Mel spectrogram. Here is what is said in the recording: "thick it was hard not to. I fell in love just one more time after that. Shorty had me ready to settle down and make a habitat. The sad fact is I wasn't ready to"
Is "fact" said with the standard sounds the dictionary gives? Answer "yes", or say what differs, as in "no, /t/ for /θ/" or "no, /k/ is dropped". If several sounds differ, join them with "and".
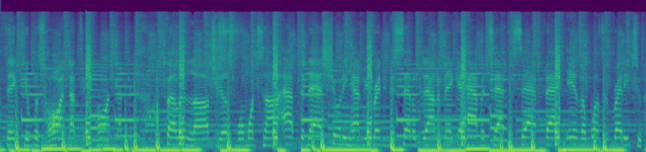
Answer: no, /k/ is dropped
